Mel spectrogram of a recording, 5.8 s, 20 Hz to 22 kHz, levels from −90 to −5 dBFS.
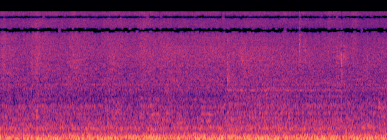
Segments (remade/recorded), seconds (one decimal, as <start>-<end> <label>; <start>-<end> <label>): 0.0-5.0 remade; 5.0-5.8 recorded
